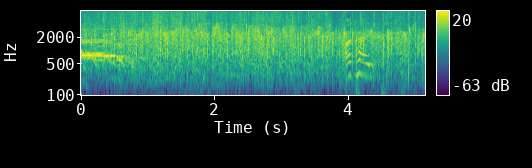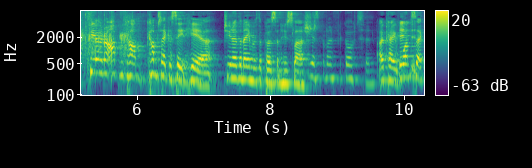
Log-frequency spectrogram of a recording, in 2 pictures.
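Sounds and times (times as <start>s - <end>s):
audience applause: 0.0s - 5.6s
speech: 4.0s - 4.6s, 5.3s - 10.3s.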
